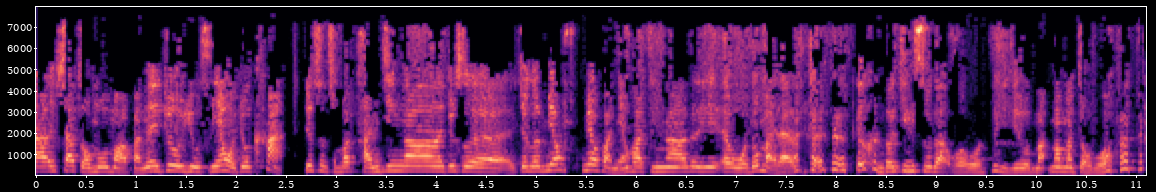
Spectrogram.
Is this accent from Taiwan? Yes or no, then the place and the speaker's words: no; Guiyang, Guizhou, China; 也是在我们贵阳这边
